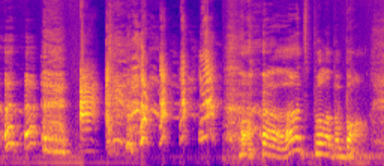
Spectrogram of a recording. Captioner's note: laughter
